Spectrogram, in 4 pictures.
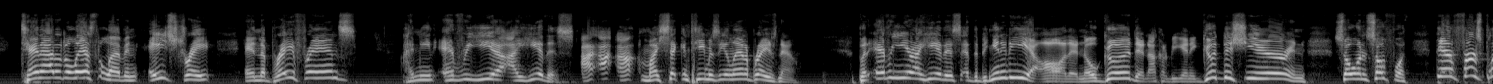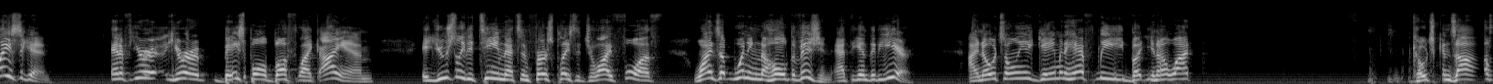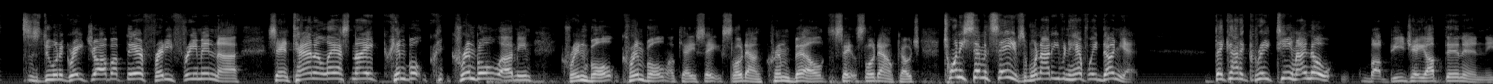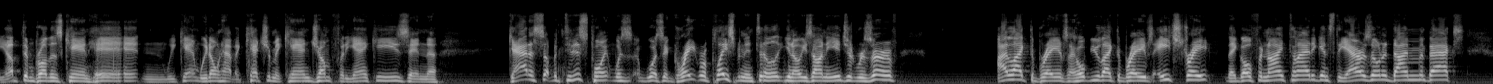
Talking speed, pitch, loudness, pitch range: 225 wpm, 200 Hz, -21 LUFS, 155-245 Hz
